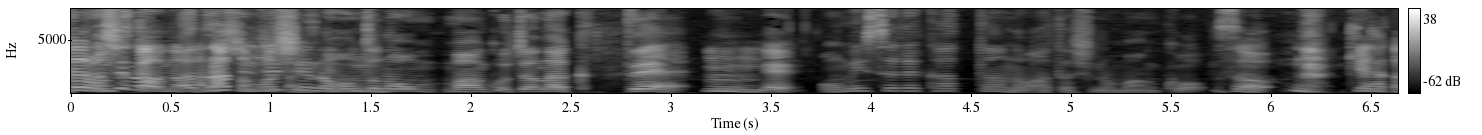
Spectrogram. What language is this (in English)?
Japanese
